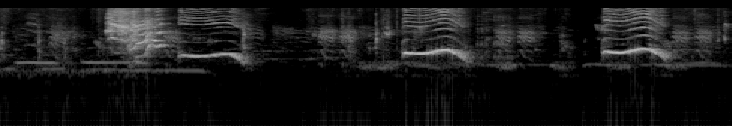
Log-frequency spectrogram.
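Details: A wild-gray Java sparrow gives three rich, nasal notes about a second and a half apart, each rising then falling, after a harsh burst of noise, in a small room.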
